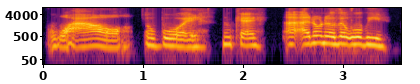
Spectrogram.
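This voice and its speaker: A woman's voice: mid-range voice, unhurried, fairly bright tone, no echo, studio quality. A woman chatting casually in a group conversation.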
